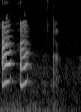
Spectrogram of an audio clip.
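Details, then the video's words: A cat gives two short, bright, harmonic calls in quick succession, about a third of a second apart, followed by a fainter, shorter third call in an otherwise quiet room. "Car alarm cat"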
